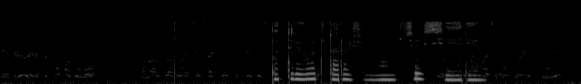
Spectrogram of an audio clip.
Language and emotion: Russian, neutral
